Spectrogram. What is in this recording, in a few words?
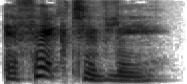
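"effectively", British English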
